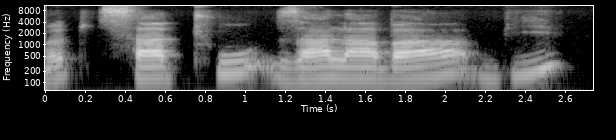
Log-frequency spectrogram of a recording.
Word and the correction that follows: Sabali: Sabali. Sabali. Satu Sabali.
